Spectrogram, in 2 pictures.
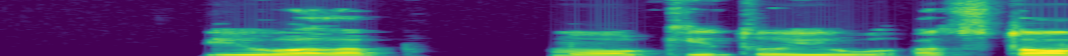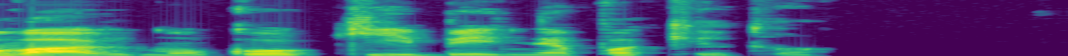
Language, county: Lithuanian, Marijampolė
